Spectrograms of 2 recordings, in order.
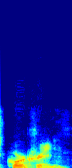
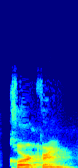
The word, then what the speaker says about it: Corcoran: am I pronouncing your last name right? Yeah, it's Corcoran. Corcoran.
